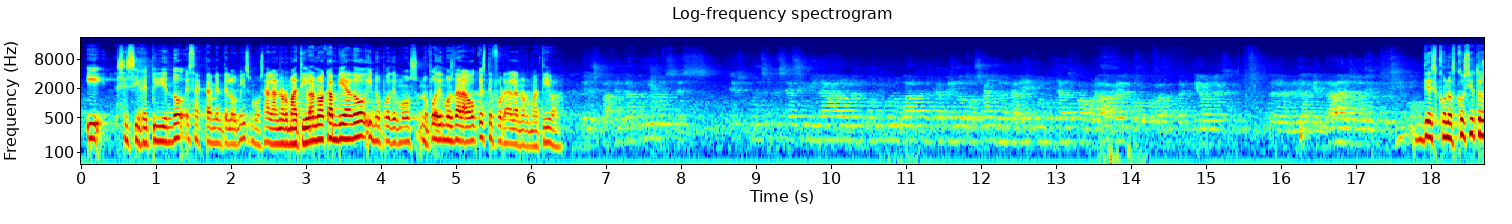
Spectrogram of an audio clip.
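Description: A middle-aged woman speaks with animation into a microphone.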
